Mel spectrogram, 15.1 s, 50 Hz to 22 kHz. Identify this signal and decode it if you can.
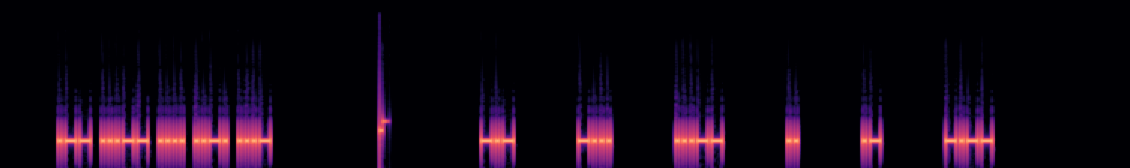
Morse code, heard as a keyed tone, about 25 wpm, spaced as for 12 wpm, 700 Hz. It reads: W3HFV KB3IAY
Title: USA Call Signs - 6x Character Spacing - 25wpm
